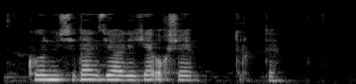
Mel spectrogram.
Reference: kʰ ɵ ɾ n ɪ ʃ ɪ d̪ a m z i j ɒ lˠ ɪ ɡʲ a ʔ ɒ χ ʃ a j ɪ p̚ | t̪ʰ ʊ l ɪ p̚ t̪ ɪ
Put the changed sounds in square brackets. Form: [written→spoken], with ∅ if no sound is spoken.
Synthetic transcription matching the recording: kʰ ɵ ɾ n ɪ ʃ ɪ d̪ a [m→n] z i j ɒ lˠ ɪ ɡʲ a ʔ [ɒ→o] χ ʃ a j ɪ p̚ | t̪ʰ ʊ [l→ɾ] ɪ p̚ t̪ ɪ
